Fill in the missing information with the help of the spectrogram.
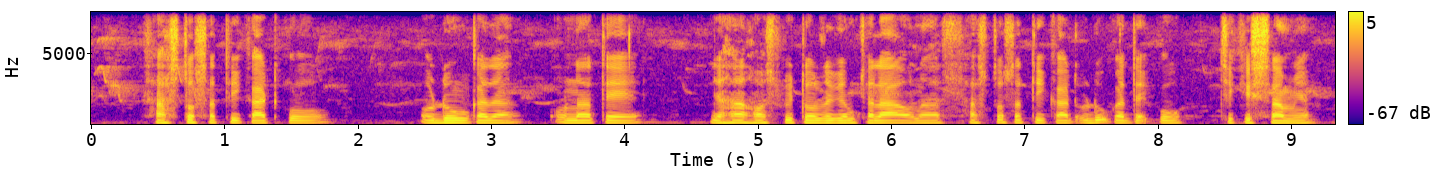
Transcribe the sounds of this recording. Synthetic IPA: sast̪ʰɔsət̪ikaʈkɔ | ɔɖuŋkad̪a | ɔnat̪ɛ | d͡ʒaɦãɦɔspiʈalɾɛɡɛmt͡ʃalaɔnasast̪ʰɔsat̪ikaʈɔɖuʔkad̪ɛʔkɔ | t͡ʃikit̪sɾamja

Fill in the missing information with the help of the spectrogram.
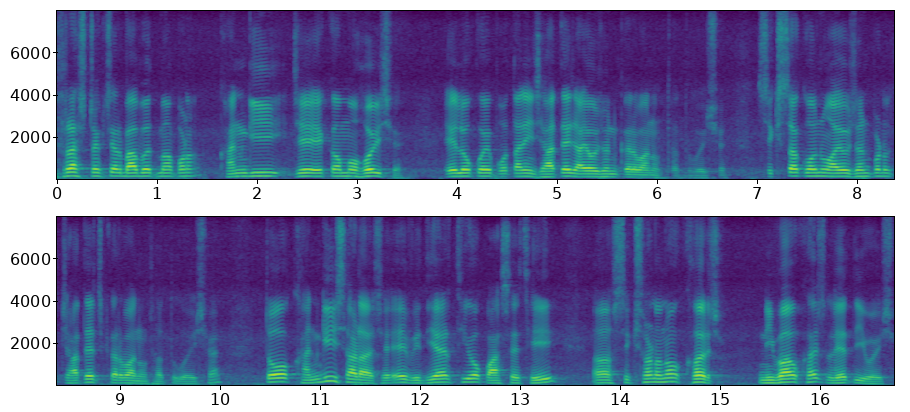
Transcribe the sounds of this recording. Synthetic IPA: ɪnfɾasʈɾək̚t͡ʃəɾbabət̪mãpəɳkʰãnɡid͡ʒeːkəmoɦojt͡ʃʰḛ | elokoepot̪anid͡ʒat̪ed͡ʒajod͡ʒənkəɾʋanũt̪ʰət̪ṵ̃ɦo̰jt͡ʃʰe | ʃɪkʃəkonũajod͡ʒənpəɳd͡ʒat̪ed͡ʒkəɾʋanũt̪ʰət̪ṵ̃ɦo̰jt͡ʃʰe | t̪okʰãnɡisaɽat͡ʃʰeʔeʋɪd̪jaɾt̪ʰiopaset̪ʰi | ʃɪkʃəɳnokʰəɾt͡ʃ | nibʱaʋkʰəɾt͡ʃlet̪iɦo̰jt͡ʃʰe̥

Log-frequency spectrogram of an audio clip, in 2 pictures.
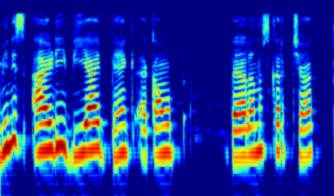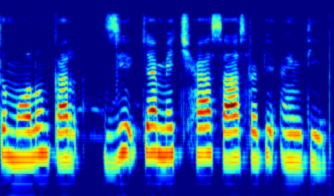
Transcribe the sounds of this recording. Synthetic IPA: minisaːjɖiːbiaːjbẽkɐkaːwuɳʈ | bɛːlɐnskɐɾt͡ʃɐk̚t̪ɨmaːluːmkɐɾ | zikʲamet͡ʃʰaːsaːsɾopiʔɐjmt̪i

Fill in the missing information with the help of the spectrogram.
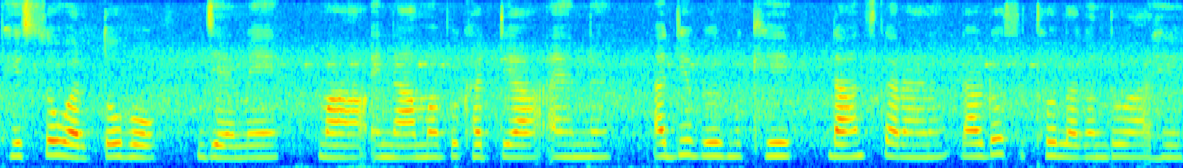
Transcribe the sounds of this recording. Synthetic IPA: ɦɪsoʋɐɾt̪oɦoː | d͡ʑɐ̃ɦɪ̃mẽ | mãɪ̰naːməbɪkʰɐʈijaɛ̰̃ːn | ɐʄʊbɪmũːkʰe | ɖãːnskɐɾaːɪɽ̃ʊɗaːɖʱosʊʈʰolɐɠə̃nd̪oaːɦeː

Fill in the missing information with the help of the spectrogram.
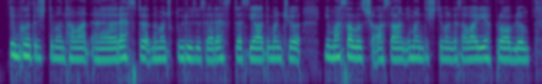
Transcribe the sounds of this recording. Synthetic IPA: imkəːt̪ɾit͡ʃʰt̪imɐnt̪ʰɐʋaːnɾesʈɨd̪ɐmɐnt͡ʃʰu̥k̚t̪uɾʲizusɐɾesʈɐsjaːt̪imɐnt͡ʃʰijimɐsɐlɐzt͡ʃʰiʔaːsaːnimɐnt̪ʲit͡ʃʰt̪imɐnɡɐsaːʋaːɾijɐhpɾoːblʲim

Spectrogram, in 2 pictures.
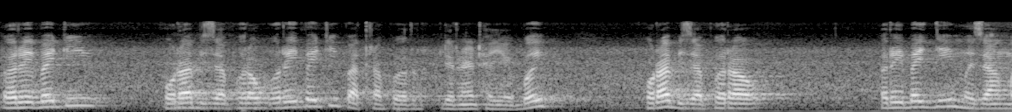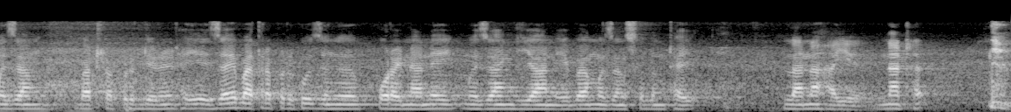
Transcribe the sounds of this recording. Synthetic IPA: ɯɾɯjbajdi | pʰɔɾabizapʰɯɾawɯɾɯjbajdibatʰɾapʰɯɾliɾnajtʰajɯbɯj | pʰɔɾabizapʰɯɾaw | əɾɯjbajdimɯzaŋmɯzaŋbatʰɾapʰɯɾliɾnajtʰajɯzajbatʰɾapʰɯɾkʰɯzɯŋɯpʰɔɾajnanɯjmɯzaŋjanebamɯzaŋsɯlɯŋtʰaj | lanaɦajɯnatʰa

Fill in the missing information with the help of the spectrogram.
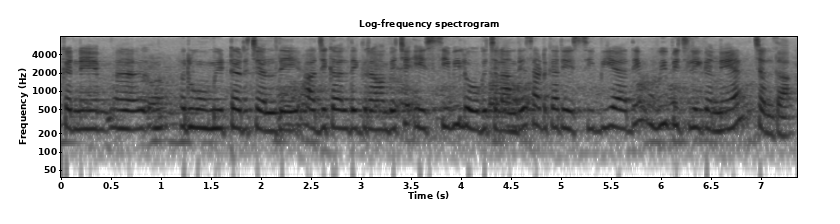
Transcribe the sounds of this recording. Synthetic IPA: kənːeː | ɾuːmiːʈəɾt͡ʃəld̪eːəd͡ʒkəld̪eːɡɾãːʋɪt͡ʃeːsiːʋiːloːkt͡ʃəlãːnd̪eːɛːsaːɖkəɾeːsiːbiːɛːd̪eːoːʋiːbɪd͡ʒliːkənːeːɛːt͡ʃəld̪aː

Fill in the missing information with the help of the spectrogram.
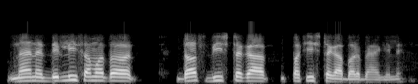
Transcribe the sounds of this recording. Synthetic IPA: nənad̪ilːisəmet̪ɔ | d̪əsbisʈəkapət͡ʃisʈəkabəɾbʱaɡele

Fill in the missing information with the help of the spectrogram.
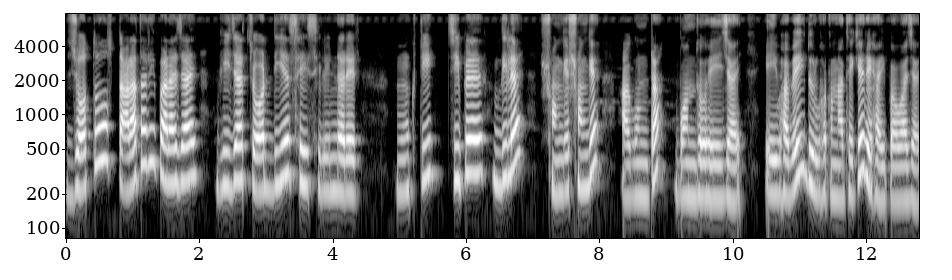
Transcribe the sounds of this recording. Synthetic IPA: d͡ʑɔt̪ot̪aɾat̪aɾipaɾad͡ʑae | bʱid͡ʑat͡ɕɔʈ̚d̪ieʃejsiliɳɖaɾeɾ | mukʰʈi | t͡ɕiped̪ile | ʃɔŋɡeɾʃɔŋɡe | aɡunʈabɔnd̪ʱoɦoed͡ʑae | ejbʱabejd̪uɾɡʱɔʈonat̪ʰekeɾeɦajpaoad͡ʑae

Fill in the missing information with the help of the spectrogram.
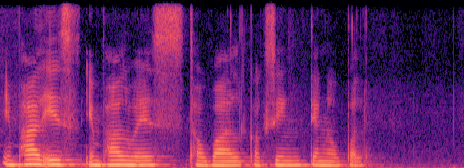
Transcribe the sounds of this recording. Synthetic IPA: impʰalisimpʰalwestʰawbalkaksiŋtɛŋnowpəl

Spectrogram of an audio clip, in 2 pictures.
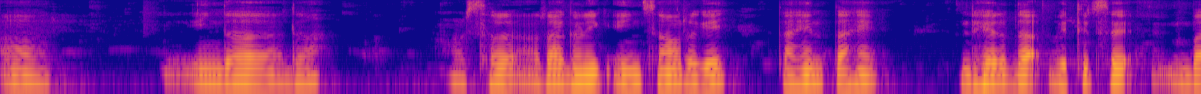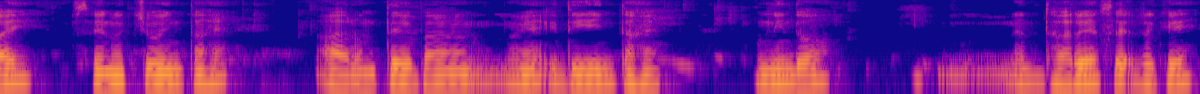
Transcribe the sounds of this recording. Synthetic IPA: aɾ | iɲd̪ad̪a | saɾaɡʱəɽ̃ikiɲsawɾɛɡɛj | t̪ãɦɛ̃nt̪aɦɛ̃ʔ | ɖʱɛɾd̪aʔbʱit̪iɾsɛʔbaj | sɛnut͡ʃɔiɲt̪aɦɛ̃ | aɾɔnt̪ɛbaɛ̃ʔid̪iːɲt̪aɦɛ̃ | unid̪ɔ | ɛd̪ʱaɾɛsɛʔ̚ɾɛɡɛj

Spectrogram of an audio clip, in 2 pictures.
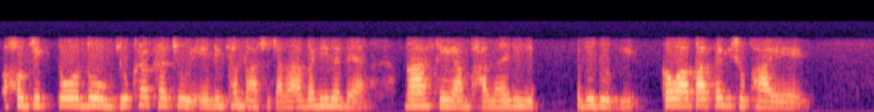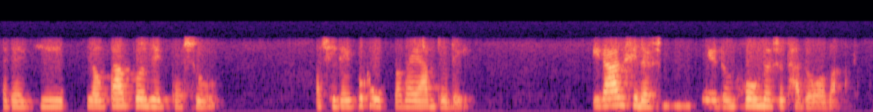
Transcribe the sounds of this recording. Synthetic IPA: hɐwzik̚tonoŋzukʰɾɐkʰɾɐt͡ʃuɾieliŋtʰɐmtʰasut͡ʃaɡaːbɐninɐnɐj | ŋasejamtʰalɐɾi | ɐduduɡi | kɐwapatːɐɡisupʰae | hɐdɐɡi | lawtak̚pɾod͡ʒek̚tɐsu | ɐsidɐjpukʰɐlɐk̚pɐmajamtuni | iɾaŋsinɐsukiɐdumhoŋnɐsutʰadɔbɐ

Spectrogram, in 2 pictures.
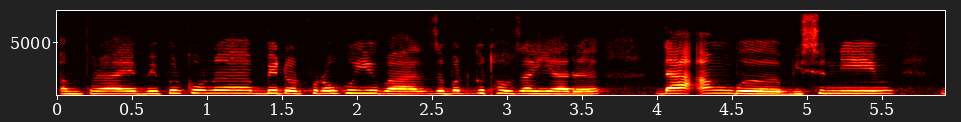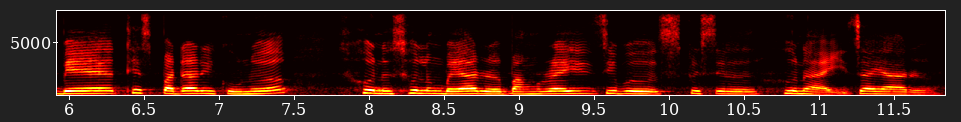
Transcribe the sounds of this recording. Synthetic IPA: ɯmpʰɾajbepʰɯɾkʰɯwnɯbedɔɾpʰɔɾawɦɯjɯbazɐbɯt̚ɡɯtʰawzajjaɾɯ | daʔaŋbɯbisɯnːibetʰespadaɾikʰɯwnɯ | hɯnɯsɯlɯŋbajaɾɯbaŋɾajzibɯspesielhɯnajzajaɾɯ

